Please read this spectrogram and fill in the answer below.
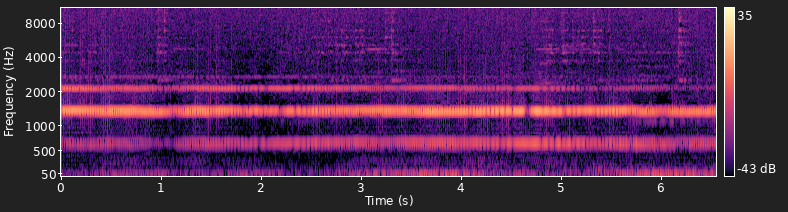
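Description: Steady ringing musical drone of a few held tones, the middle one the loudest, barely changing, over a faint low rumble.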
